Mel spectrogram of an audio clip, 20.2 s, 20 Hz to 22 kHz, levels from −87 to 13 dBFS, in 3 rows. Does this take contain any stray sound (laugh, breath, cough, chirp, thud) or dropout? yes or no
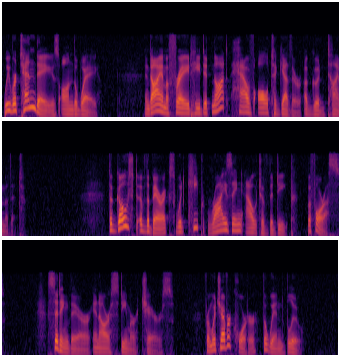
no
